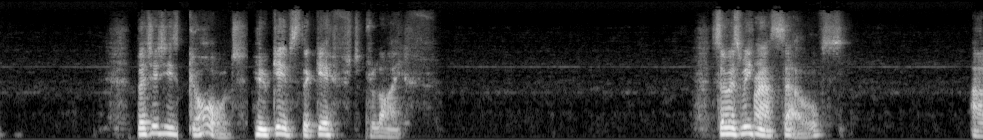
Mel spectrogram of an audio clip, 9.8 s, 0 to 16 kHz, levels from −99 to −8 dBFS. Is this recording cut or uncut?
cut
